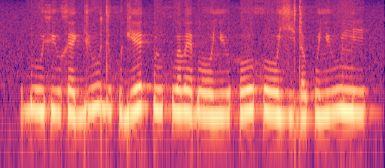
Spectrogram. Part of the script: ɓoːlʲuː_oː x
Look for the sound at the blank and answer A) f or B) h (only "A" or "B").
B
